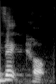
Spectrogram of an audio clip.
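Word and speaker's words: Witkop: Uh Millie Millie Millie Millie Vicop. That's V, just a W pronounced V.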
